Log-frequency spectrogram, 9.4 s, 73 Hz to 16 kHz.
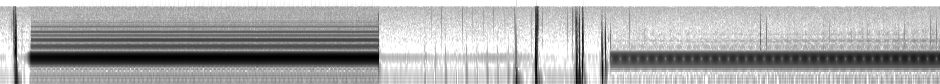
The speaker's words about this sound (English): Let's dial 9, let the dial tone time out, and we'll see whether it times out to a busy or a reorder. It's got to be one or the other.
